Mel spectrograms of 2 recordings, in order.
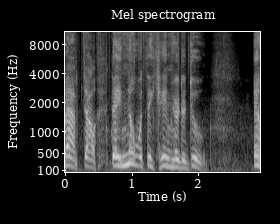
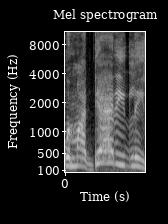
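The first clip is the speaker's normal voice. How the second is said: normal talking voice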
